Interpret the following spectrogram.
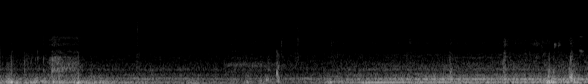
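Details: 2013 Dodge Charger Hemi V8 at idle: rough uneven tapping and rattling knock about four a second over the rumble; owner asks what it is, cause unknown.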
